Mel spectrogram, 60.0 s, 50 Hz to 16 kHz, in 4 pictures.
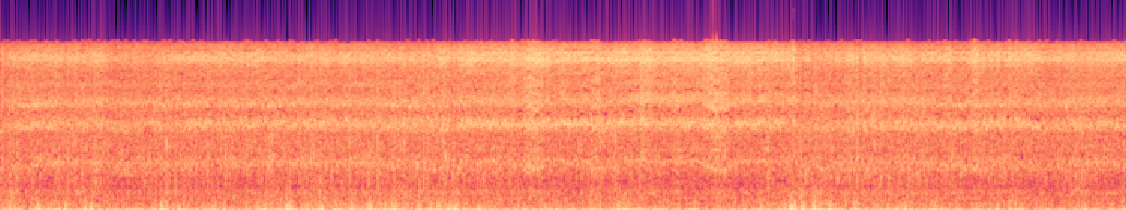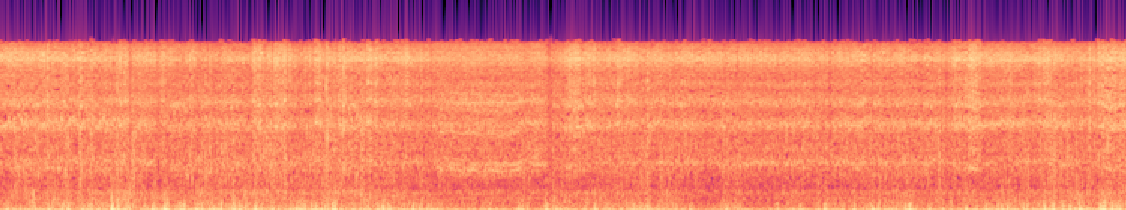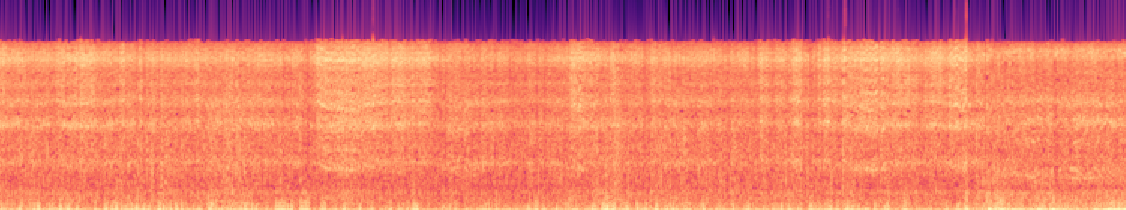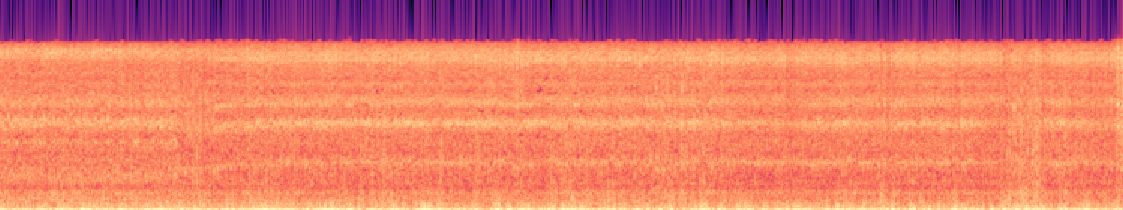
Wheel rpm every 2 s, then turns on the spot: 230, 220, 230, 220, 230, 220, 220, 220, 220, 220, 220, 230, 230, 230, 230, 230, 230, 230, 230, 230, 230, 220, 200, 200, 220, 230, 230, 230, 230, 240.
none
